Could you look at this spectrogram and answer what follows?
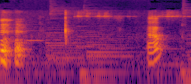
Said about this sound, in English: By the way, the podcast has just been joined by Luna the cat. So if you hear any little jingling bells, it's not angels getting their wings, it's Luna's collar.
